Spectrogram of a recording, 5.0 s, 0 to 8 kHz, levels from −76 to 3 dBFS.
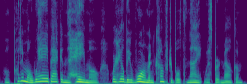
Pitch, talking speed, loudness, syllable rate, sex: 205 Hz, 230 wpm, -17 LUFS, 6.1 syllables/s, female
